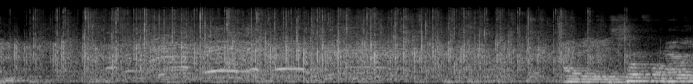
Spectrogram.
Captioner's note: applause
